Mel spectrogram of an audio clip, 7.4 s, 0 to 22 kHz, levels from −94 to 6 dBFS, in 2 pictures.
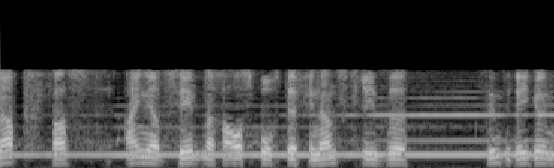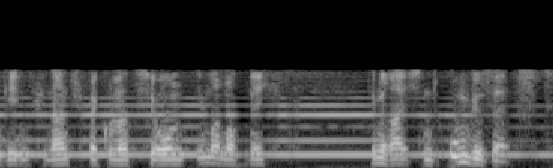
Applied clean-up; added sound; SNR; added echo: neural mask model RNNoise.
